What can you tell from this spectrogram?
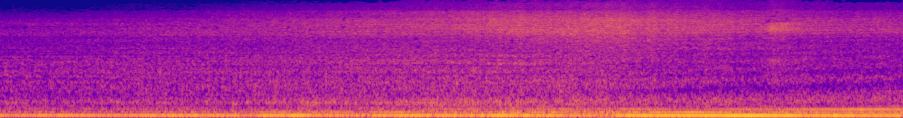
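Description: Motorboat engine running at speed with a steady low drone, getting louder as the boat approaches, over the hiss of its spray wake.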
